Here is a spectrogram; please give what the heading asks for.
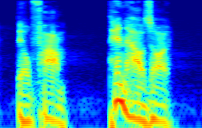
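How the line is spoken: Old man speaking softly. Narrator (Vietnamese): Lão nhỏ giọng

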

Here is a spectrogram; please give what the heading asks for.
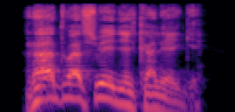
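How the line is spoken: Loud hoarse officer's voice. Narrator (Russian): громкий, хриплый голос майора Джорджа Уилларда Коберна

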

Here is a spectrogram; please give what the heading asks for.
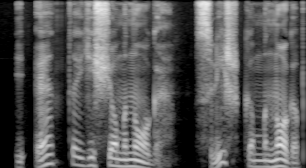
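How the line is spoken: Whisper. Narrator (Russian): прошептал Вильфор

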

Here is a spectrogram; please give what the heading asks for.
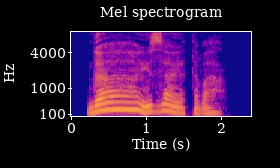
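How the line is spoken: Confirming. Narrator (Russian): подтвердил он

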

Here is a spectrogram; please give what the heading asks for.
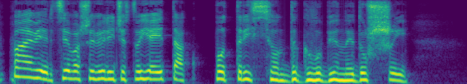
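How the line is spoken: Through gritted teeth. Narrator (Russian): процедил Эш сквозь зубы

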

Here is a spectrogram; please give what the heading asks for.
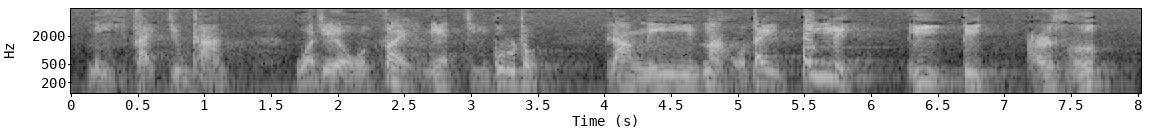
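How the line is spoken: Cold, unmoved. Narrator (Chinese): 唐三藏却仍然无动于衷，冷冷地说

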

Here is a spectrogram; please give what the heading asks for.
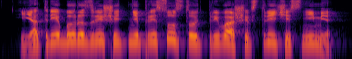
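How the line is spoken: Shouting, barely controlled anger. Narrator (Russian): закричала Вардан, от гнева почти утратив контроль над собой

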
